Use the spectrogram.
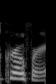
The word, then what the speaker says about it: Crofer: It's Crofer. It's spelled like the bird, Crofer. crow.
